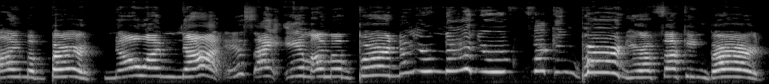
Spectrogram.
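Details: Woman with Tourette syndrome, coprolalia since early June, demonstrating a complex vocal tic arguing with herself about being a bird, with swearing; complex vocal tic with coprolalia (Tourette syndrome).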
